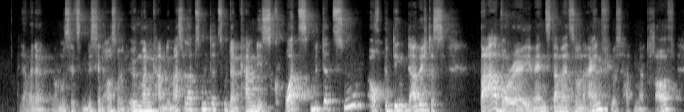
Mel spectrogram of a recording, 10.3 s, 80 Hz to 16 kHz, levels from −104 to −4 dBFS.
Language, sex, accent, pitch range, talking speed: German, male, German, 105-150 Hz, 175 wpm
